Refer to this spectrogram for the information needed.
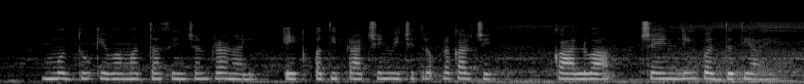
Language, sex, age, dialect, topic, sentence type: Marathi, female, 18-24, Northern Konkan, agriculture, statement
